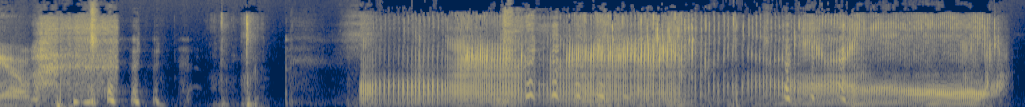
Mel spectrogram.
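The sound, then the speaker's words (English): A man farts while sitting on a plate of donuts: several short, sputtering bursts, then a long, drawn-out, loud fart. Voices are heard around it. “he's sitting on a plate of donuts, farting on them. He's farting on his food right now.”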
